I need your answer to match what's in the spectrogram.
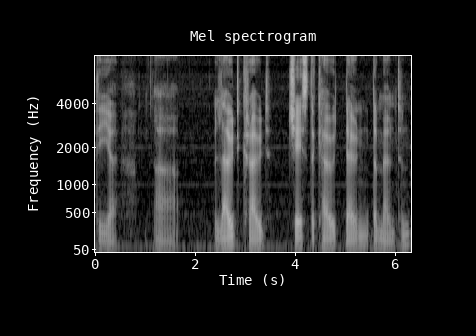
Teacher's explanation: Right, we're into the ow sound. Now, there are some people in an archaic speech that would use this oo sound, particularly before a voiceless consonant, just like in Canadian sounds.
